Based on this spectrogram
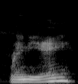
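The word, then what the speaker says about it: Reynier: until it's going to be green uh Mark Rene is going to be there Rainier sorry I always say it wrong Ponda Panda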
